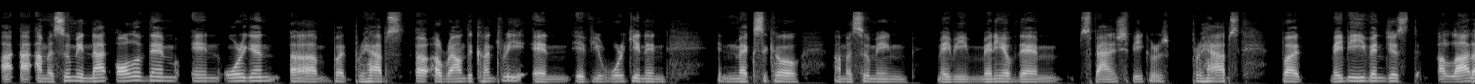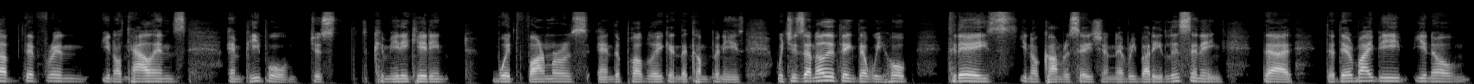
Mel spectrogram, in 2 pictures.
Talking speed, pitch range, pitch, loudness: 155 wpm, 125-150 Hz, 135 Hz, -21 LUFS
